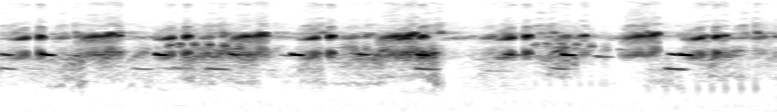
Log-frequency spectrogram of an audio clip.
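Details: Frogs croaking together in a dense chorus, overlapping rough pulsed croaks with short tonal notes, bursts swelling and fading roughly every second, no other sounds.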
